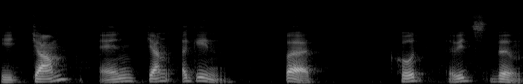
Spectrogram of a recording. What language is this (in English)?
Indonesian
